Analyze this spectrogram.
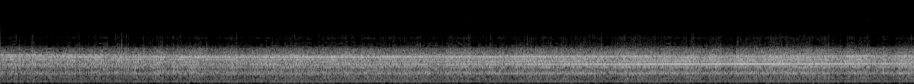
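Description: Yamaha XMAX 125 scooter's single-cylinder engine and CVT running steadily at motorway cruising speed. A few steady tones sit over a constant rush of wind and road noise.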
